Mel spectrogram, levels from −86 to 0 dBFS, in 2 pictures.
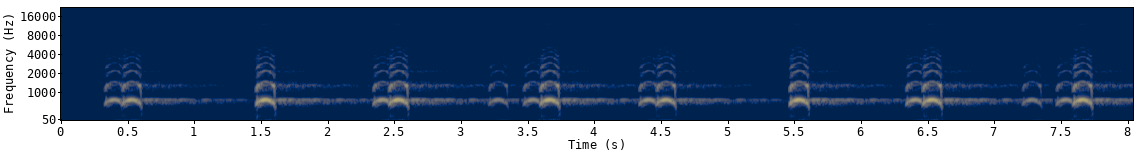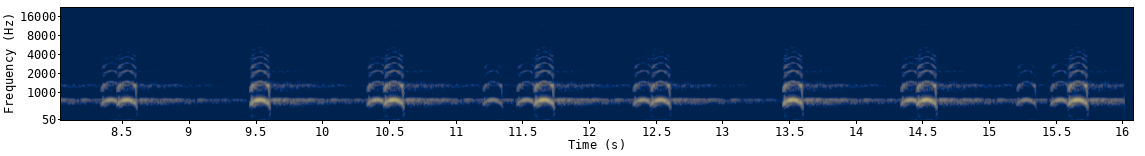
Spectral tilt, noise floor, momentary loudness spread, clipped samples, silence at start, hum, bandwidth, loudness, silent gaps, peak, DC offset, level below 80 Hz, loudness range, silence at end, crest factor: -1.5 dB/octave; -70 dBFS; 22 LU; under 0.1%; 0.35 s; none; 5.4 kHz; -37 LUFS; none; -22 dBFS; under 0.1%; under -90 dBFS; 1 LU; 0.1 s; 16 dB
